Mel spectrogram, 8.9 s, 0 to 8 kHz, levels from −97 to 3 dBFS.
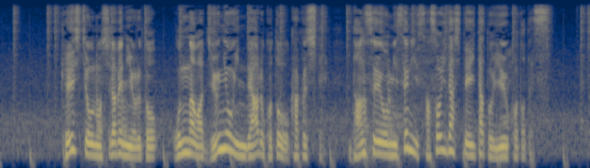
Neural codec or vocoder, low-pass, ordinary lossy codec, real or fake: none; 7.2 kHz; none; real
